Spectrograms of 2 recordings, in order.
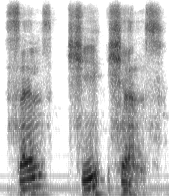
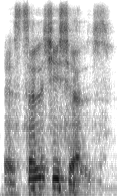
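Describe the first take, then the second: First: It is said slowly. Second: It is said very fast.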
